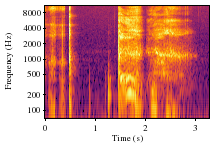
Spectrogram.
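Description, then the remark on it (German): A voice imitates very loud, heavy snoring: a few short throaty clicks, then a loud rasping snort-grunt and a longer choking, gurgling breath, without words. “wirklich das, das richtig heftige Grunzen oder die verschluckte Fliege, so.”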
